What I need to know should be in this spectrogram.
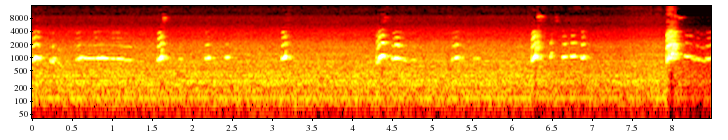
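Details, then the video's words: Italian Greyhound singing, wanting attention: short high whimpers and yelps every second or so, a few drawn-out whines bending downward, ending with a louder sharp yip, steady low hum behind. "Italian Greyhound singing to me she wants Attention."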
